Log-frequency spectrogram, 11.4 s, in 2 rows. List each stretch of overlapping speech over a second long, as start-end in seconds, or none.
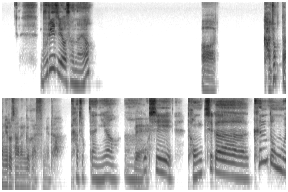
none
